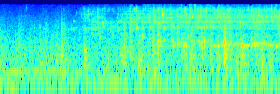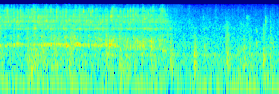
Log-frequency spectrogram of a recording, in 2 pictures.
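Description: Wine pours from a tap into a glass with a steady splashing trickle.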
